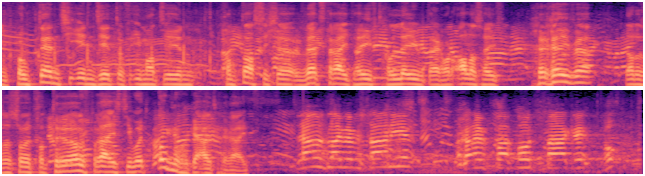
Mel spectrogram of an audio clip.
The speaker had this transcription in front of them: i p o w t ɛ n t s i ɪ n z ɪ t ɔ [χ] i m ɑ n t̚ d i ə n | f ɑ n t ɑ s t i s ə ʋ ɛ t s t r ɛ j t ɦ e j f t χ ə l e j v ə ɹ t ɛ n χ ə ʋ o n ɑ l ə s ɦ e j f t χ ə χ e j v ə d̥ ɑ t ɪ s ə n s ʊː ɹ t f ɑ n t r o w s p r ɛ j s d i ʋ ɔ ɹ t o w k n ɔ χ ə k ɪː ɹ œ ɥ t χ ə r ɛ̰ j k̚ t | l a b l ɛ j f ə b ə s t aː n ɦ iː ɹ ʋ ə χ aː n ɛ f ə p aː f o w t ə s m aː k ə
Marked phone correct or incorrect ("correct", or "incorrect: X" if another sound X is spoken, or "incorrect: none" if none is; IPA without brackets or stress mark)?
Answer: incorrect: f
